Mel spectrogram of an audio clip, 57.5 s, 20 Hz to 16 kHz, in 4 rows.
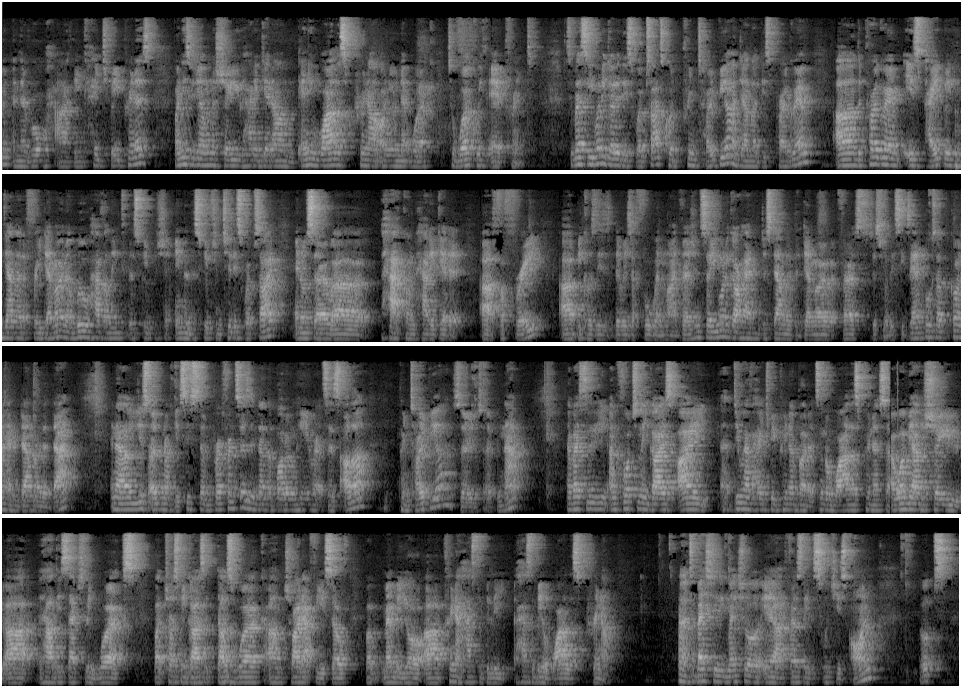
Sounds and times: Speech: 0.0 - 36.6, 37.2 - 52.3, 53.3 - 57.5.

